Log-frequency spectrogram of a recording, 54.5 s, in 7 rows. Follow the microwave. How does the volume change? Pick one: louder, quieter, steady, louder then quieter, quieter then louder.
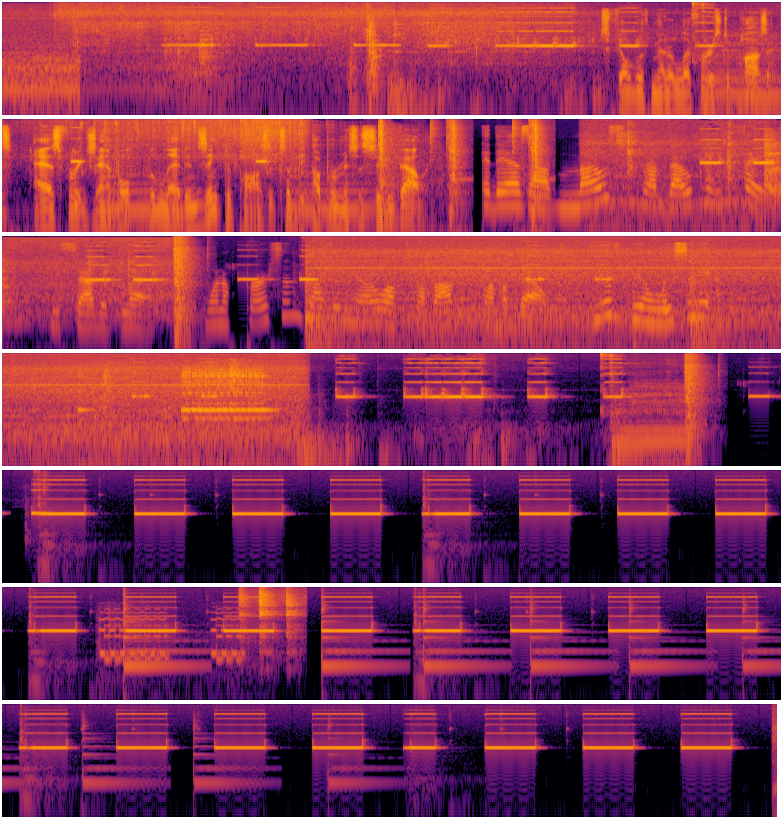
steady.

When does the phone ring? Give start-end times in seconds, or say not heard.
8.1-8.6, 24.1-26.2, 39.9-41.4.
